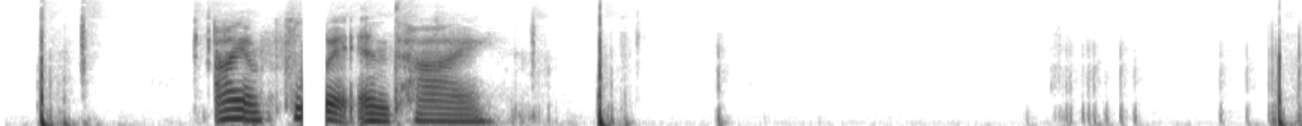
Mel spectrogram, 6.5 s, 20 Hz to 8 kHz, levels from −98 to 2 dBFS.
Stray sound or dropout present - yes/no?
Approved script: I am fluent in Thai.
yes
